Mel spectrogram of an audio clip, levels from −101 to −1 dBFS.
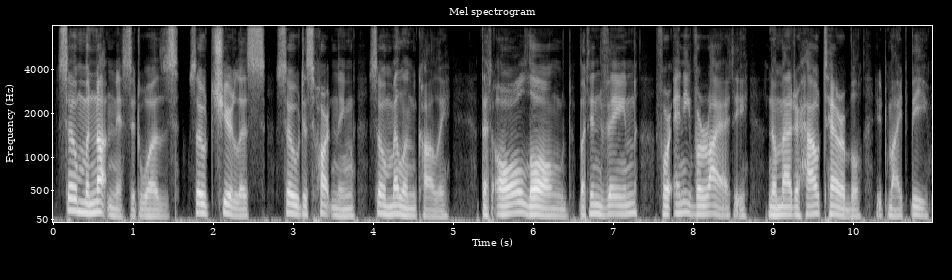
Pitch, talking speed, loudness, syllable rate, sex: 120 Hz, 140 wpm, -20 LUFS, 4.6 syllables/s, male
